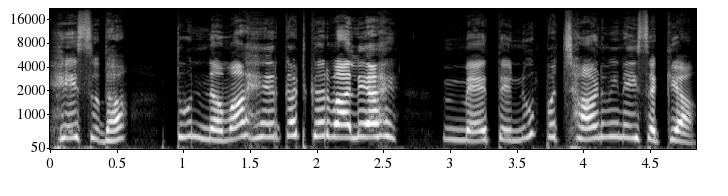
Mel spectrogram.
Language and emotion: Punjabi, surprised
